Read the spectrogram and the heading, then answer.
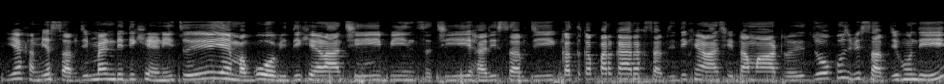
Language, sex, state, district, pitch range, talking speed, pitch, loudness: Garhwali, female, Uttarakhand, Tehri Garhwal, 195-240 Hz, 165 wpm, 210 Hz, -21 LUFS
